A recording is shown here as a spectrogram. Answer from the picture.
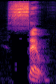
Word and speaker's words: céu: E em céu, a letra E é pronunciada com um som aberto, ou seja, tem até mesmo a questão de uma tonacidade maior, principalmente por conta do acento.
